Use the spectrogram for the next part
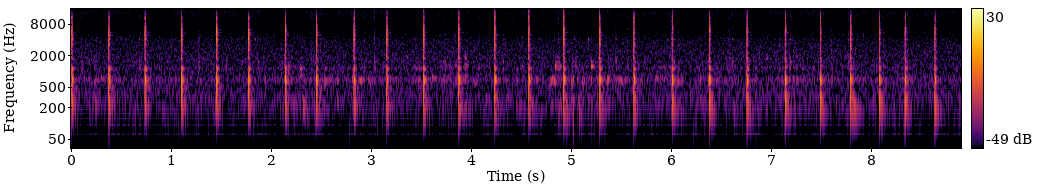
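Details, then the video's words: Female sperm whale calling out to a smaller companion while spinning to echolocate, with members of their social unit clicking faintly from the depths; sharp, evenly spaced clicks repeat about every third of a second over a low underwater hiss. "How a Sperm Whale DMs a Friend"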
